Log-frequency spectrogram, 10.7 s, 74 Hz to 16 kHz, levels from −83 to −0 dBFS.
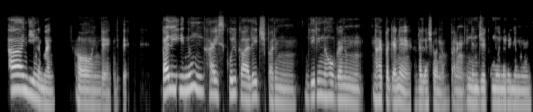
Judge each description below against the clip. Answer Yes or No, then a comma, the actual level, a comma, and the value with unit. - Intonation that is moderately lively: No, wide, 6.2 semitones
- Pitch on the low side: Yes, low, 125 Hz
